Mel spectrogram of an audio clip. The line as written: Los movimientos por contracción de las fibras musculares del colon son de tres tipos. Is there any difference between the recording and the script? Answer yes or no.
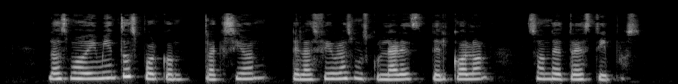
no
